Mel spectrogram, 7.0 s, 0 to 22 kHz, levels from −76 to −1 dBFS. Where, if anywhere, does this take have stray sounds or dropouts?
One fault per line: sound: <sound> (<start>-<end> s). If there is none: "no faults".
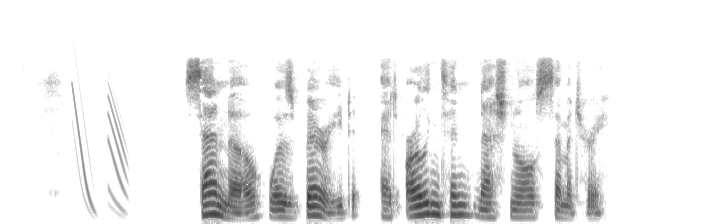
sound: chirp (0.7-1.3 s)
